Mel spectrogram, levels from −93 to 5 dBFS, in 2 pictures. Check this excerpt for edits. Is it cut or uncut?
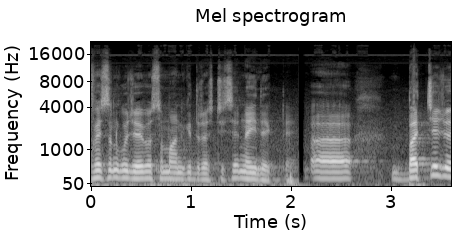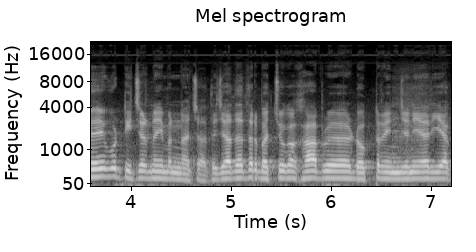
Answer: cut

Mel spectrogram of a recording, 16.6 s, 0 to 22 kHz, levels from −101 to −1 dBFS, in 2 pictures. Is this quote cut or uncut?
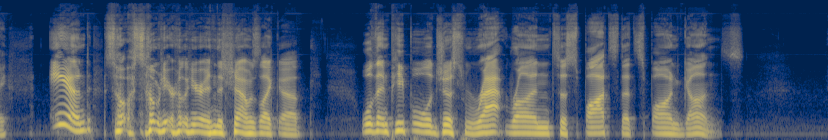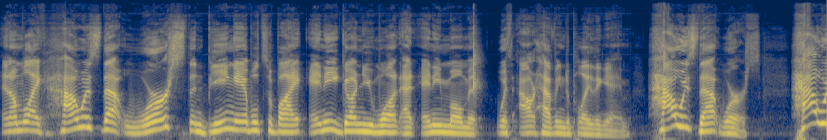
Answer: cut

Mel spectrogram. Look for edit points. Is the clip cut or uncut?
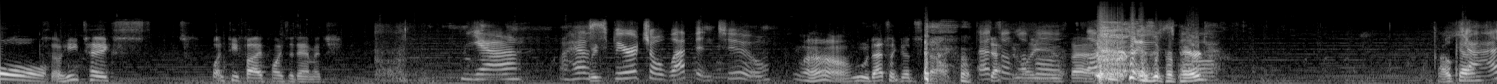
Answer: cut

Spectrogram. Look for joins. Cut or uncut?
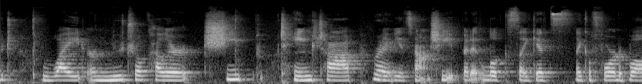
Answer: uncut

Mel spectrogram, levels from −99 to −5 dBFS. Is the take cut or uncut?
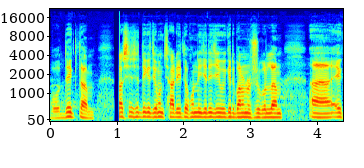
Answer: cut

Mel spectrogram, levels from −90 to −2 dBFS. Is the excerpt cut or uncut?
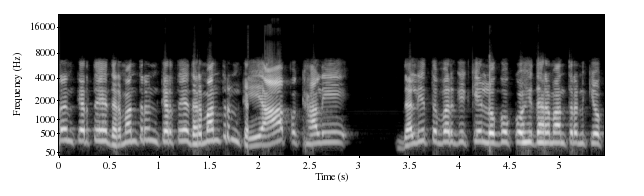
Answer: cut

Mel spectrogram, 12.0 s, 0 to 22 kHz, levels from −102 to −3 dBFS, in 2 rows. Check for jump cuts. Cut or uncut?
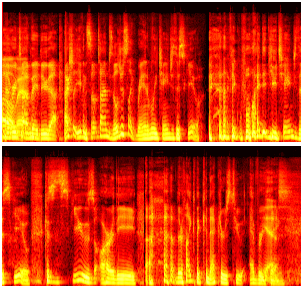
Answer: cut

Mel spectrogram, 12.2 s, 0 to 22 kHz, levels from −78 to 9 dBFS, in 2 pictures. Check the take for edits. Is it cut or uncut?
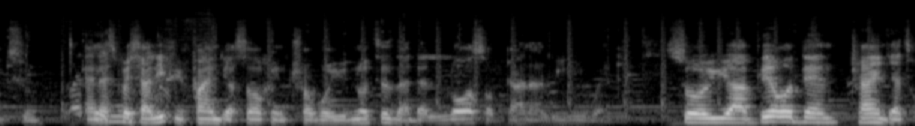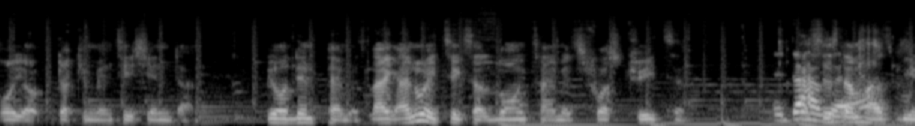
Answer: uncut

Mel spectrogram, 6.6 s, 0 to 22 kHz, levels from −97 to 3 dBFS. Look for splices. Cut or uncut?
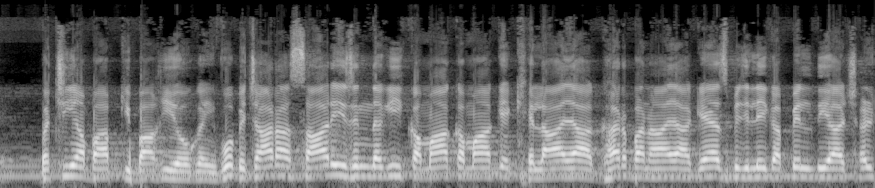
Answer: uncut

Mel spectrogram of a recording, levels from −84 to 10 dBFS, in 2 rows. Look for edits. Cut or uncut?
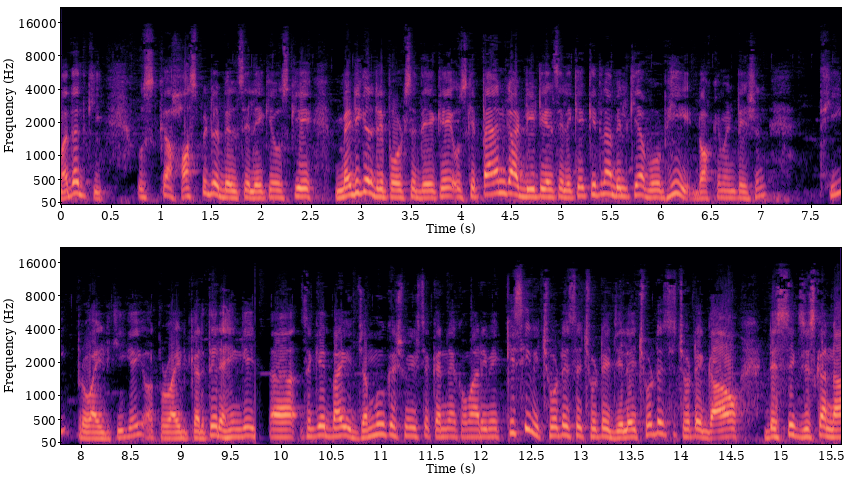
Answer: cut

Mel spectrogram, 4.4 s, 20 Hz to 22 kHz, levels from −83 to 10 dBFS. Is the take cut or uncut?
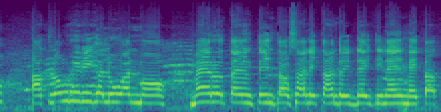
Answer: uncut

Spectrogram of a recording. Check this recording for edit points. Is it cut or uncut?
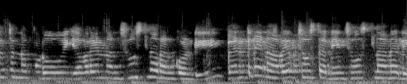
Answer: cut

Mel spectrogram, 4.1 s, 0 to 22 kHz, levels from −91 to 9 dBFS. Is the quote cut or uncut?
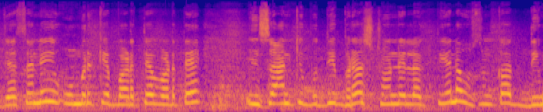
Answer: uncut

